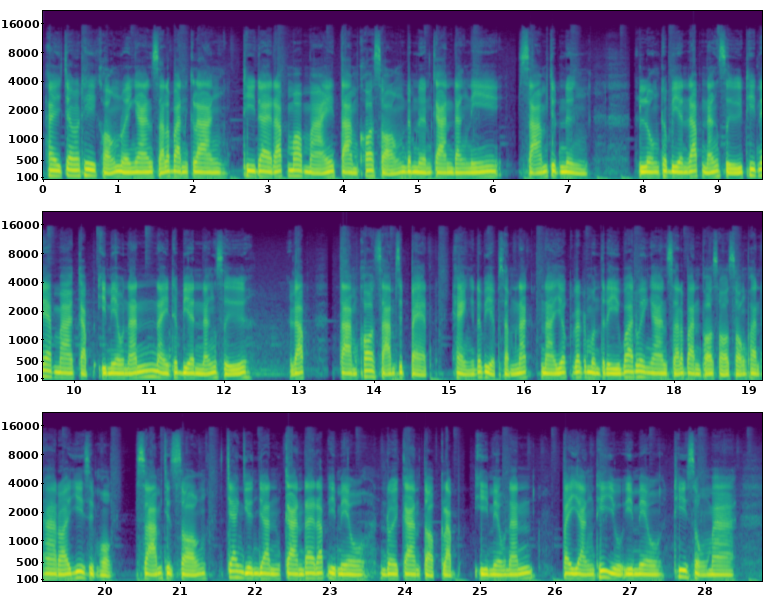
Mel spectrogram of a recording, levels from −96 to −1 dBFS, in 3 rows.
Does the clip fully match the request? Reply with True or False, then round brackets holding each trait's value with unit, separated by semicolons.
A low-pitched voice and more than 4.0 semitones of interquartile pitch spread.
False (110 Hz; 2.5 semitones)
